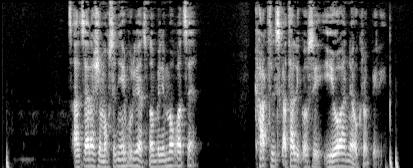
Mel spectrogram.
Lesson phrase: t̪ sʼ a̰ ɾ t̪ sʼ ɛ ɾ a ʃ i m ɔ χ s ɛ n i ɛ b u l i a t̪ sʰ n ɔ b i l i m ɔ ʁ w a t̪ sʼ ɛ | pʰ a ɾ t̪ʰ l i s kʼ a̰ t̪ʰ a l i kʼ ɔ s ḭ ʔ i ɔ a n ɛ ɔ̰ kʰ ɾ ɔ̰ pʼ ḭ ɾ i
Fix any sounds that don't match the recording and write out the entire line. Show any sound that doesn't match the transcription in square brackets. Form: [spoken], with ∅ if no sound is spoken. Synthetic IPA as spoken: t̪ sʼ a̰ ɾ t̪ sʼ ɛ ɾ a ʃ i m ɔ χ s ɛ n i ɛ b u l i a t̪ sʰ n ɔ b i l i m ɔ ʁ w a t̪ sʼ ɛ | [kʰ] a ɾ t̪ʰ l i s kʼ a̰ t̪ʰ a l i kʼ ɔ s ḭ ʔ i ɔ a n ɛ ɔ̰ kʰ ɾ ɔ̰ pʼ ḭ ɾ i

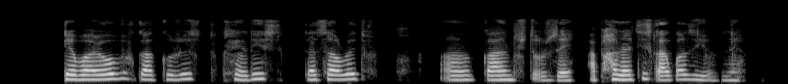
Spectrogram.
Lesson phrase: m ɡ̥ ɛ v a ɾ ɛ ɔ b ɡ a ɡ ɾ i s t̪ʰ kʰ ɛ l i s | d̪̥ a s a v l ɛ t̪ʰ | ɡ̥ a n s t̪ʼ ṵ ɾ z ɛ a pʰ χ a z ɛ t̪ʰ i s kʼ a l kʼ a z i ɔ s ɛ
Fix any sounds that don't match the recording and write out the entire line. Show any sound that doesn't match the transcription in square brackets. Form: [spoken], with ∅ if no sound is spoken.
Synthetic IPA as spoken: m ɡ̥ ɛ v a ɾ ɛ ɔ b ɡ a ɡ ɾ i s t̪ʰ kʰ ɛ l i s | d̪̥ a s a v l ɛ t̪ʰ | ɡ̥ a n [ʃ] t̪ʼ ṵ ɾ z ɛ a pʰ χ a z ɛ t̪ʰ i s kʼ a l kʼ a z i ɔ [z] ɛ

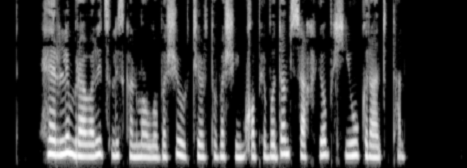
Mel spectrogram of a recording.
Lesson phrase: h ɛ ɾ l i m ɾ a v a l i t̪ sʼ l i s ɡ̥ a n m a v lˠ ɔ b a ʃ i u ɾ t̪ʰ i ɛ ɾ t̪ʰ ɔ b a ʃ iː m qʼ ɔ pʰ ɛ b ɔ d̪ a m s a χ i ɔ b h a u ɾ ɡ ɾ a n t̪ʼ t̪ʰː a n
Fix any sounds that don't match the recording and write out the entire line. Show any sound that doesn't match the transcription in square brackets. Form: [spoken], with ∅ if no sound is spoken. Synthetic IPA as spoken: h ɛ ɾ l i m ɾ a v a l i t̪ sʼ l i s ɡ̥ a n m a v lˠ ɔ b a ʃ i u ɾ t̪ʰ i ɛ ɾ t̪ʰ ɔ b a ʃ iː m qʼ ɔ pʰ ɛ b ɔ d̪ a m s a χ i ɔ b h [i] u [∅] ɡ ɾ a n t̪ʼ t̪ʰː a n

